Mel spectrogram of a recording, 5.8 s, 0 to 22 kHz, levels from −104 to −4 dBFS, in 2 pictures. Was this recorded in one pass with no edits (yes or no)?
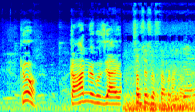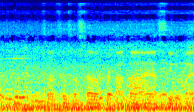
no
